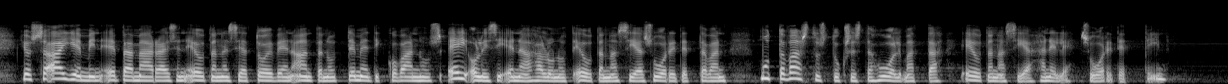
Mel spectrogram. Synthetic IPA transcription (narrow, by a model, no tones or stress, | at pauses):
jo̞sːɑɑjjːemːinʔe̞̰pæmæːɾæjsene̞wt̪ɑnɑsiɑt̪ːo̞iʋe̞ːnʔɑ̰nt̪ɑnut̪̚d̪̥e̞ment̪ikːoʋɑnhusejʔo̞lisiʔe̞næːɦɑlunːut̪e̞wt̪ɑnɑsiɑsuo̞ɾit̪e̞t̪ːɑʋɑnmut̪ːɑʋɑst̪ust̪uksest̪ɑɦuo̞limɑt̪ːɑʔe̞ut̪ɑnɑsiɑhæne̞lːḛsuo̞ɾḭt̪et̪ːḭːn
